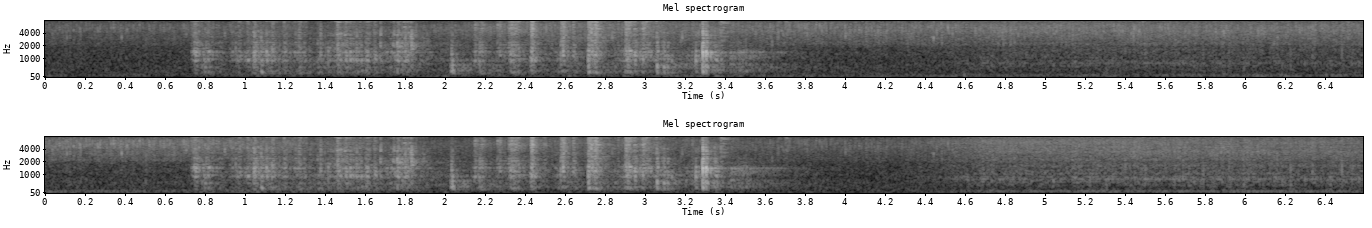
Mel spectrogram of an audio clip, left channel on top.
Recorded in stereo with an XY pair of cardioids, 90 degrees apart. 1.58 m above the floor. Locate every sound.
0.7 s cutlery clinking: 5° right, 2 m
